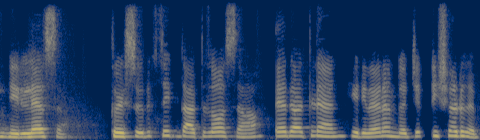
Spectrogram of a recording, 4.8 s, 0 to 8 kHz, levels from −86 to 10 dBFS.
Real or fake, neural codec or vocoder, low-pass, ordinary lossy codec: fake; codec, 16 kHz, 1 kbps, X-Codec, HuBERT features, trained on balanced general audio; none; none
